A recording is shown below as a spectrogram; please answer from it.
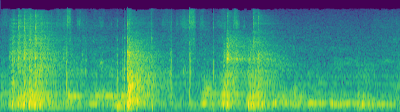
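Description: Foil wrapper of a trading-card pack crinkling and tearing as it is ripped open by hand, in three short bursts, with the cards inside being slid apart.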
